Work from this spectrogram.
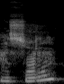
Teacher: Shin makharijul hurufnya itu ada di wasatul lisan, tengah-tengah lidah, dan sifat-sifatnya itu infitah, ismat, tafasyi, hams, rikhwah, dan istifal.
